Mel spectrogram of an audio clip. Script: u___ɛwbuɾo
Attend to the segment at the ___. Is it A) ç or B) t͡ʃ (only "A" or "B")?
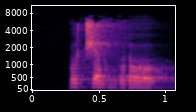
B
